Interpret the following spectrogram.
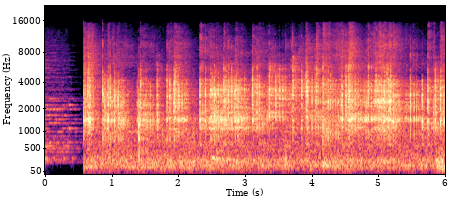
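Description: Small playing pieces clicking and rattling in quick succession as they are dropped into the hollows of a wooden congkak board, after background music cuts off about half a second in.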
